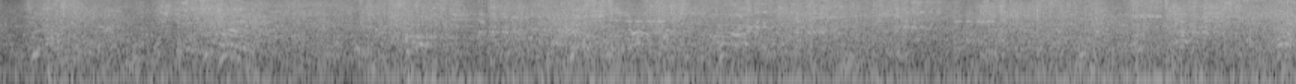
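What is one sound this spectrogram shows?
Spell effects and weapon hits crackle and clash in a game battle.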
